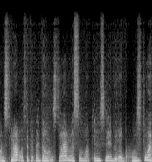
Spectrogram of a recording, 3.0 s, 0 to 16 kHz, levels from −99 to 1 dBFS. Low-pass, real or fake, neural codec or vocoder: 14.4 kHz; fake; codec, 44.1 kHz, 0.9 kbps, DAC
